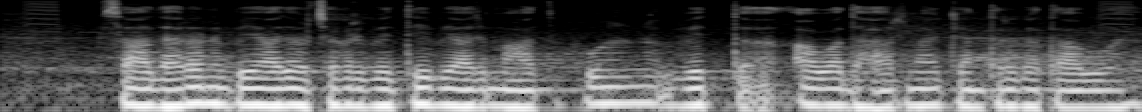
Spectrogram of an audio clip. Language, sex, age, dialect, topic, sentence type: Magahi, male, 18-24, Southern, banking, statement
